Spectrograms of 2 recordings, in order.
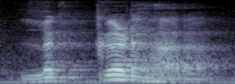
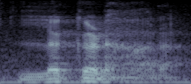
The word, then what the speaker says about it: لکڑہارا: ہیں، بولتے ہیں، اور اس کو لکڑہارا پڑھ جاتے ہیں، یعنی کاف پر شد کے ساتھ، جو بالکل غلط ہے۔ لفظ ہے لکڑہارا، لکڑہارا۔ ایک لکڑہارا جنگل میں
